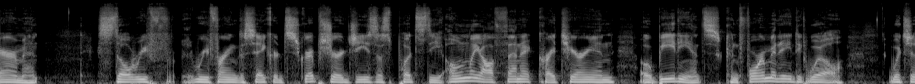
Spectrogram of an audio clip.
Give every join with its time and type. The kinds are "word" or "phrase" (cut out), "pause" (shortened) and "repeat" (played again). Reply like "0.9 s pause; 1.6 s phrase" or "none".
0.9 s pause; 6.3 s pause; 8.0 s word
